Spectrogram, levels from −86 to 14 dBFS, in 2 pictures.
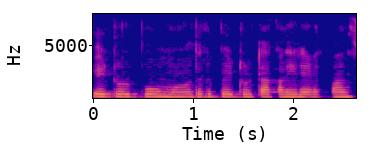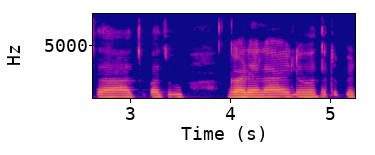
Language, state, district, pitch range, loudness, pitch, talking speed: Bhili, Maharashtra, Dhule, 215-225 Hz, -23 LUFS, 215 Hz, 160 wpm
